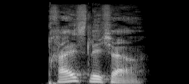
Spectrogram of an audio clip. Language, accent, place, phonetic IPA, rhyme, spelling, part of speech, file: German, Germany, Berlin, [ˈpʁaɪ̯sˌlɪçɐ], -aɪ̯slɪçɐ, preislicher, adjective, De-preislicher.ogg
- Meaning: inflection of preislich: 1. strong/mixed nominative masculine singular 2. strong genitive/dative feminine singular 3. strong genitive plural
